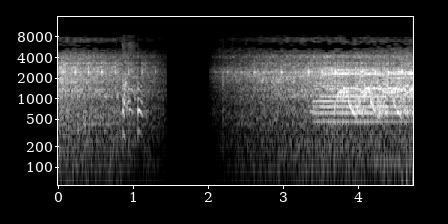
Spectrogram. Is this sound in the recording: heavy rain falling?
no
